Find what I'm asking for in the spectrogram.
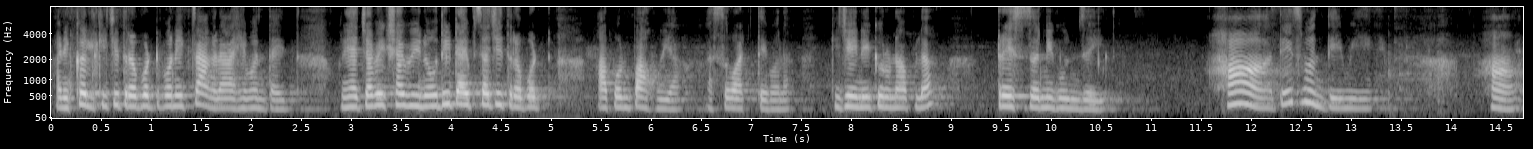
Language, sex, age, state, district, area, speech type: Marathi, female, 30-45, Maharashtra, Satara, rural, spontaneous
